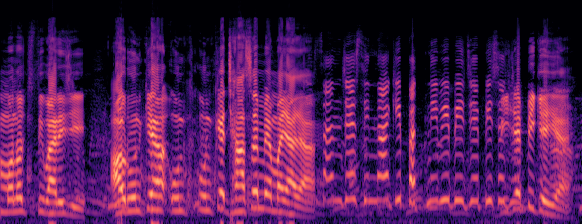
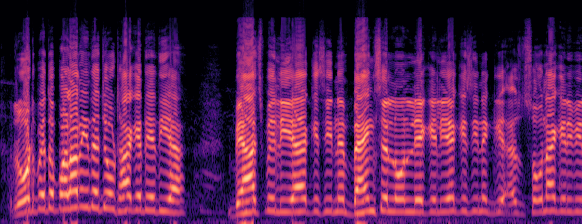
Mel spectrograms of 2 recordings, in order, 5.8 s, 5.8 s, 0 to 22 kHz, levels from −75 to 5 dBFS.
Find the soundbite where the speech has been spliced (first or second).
first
